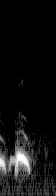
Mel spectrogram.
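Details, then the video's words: Short mellow coo of a spotted dove decoy bird at morning, a soft lead-in note swelling into one smooth, slightly falling hoot. "Chim cu gáy thúc gáy gọi buổi sáng/ tiếng chim cu gáy mồi gáy gọi"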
